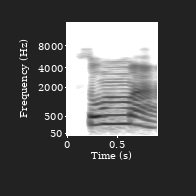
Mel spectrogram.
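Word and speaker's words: ثُمَّ: Summa, ini cara penyebutan summa itu digigit di ujung lidah, tu. Summa, jadi bukan summa, bukan sin di situ, tapi ta.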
